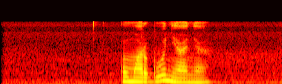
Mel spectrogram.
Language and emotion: Russian, neutral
